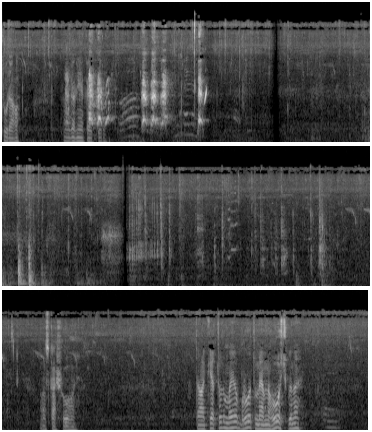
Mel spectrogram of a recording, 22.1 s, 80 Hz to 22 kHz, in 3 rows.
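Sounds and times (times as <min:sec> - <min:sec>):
dogs barking and yelping: 0:01.2 - 0:04.2.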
